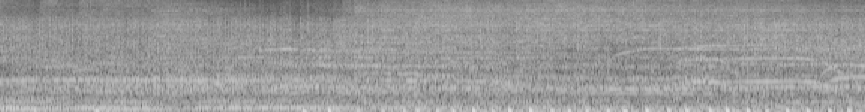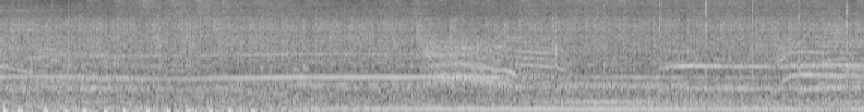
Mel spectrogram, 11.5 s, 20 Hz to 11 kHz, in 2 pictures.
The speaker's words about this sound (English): Another 10 seconds of applause.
